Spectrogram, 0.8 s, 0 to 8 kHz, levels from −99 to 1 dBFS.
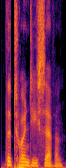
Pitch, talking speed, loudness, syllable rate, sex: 125 Hz, 215 wpm, -17 LUFS, 7.5 syllables/s, male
